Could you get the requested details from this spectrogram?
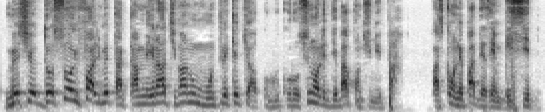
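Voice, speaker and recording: A man's voice: a little high, expressive, rapid-fire, heavy background noise. A man on a debate panel who accuses and mocks another caller, repeating his demands again and again. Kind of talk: heated debate.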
